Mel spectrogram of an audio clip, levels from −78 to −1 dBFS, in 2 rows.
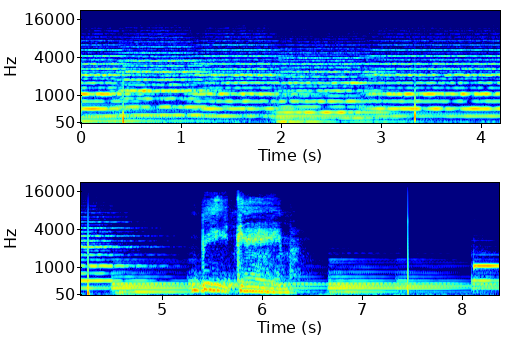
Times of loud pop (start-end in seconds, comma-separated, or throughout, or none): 0.41-0.44, 3.33-3.36, 4.25-4.28, 7.45-7.48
